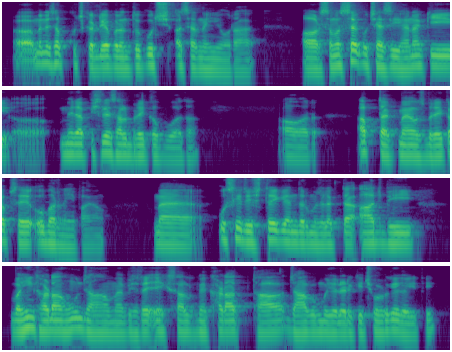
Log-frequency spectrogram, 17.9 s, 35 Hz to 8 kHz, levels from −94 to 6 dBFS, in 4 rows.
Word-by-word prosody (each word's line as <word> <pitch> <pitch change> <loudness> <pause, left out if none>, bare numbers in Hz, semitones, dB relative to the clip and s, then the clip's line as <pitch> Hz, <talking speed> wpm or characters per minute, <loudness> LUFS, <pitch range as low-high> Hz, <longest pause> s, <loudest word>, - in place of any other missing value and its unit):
अ, 290 0 +4
मैंने 150 0 0
सब 150 0 0
कुछ 130 - -5
कर - - +2
लिया 120 +1 +6
परंतु 115 0 0
कुछ 130 +1 +1
असर 115 - 0
नहीं 105 -1 -4
हो 100 -1 -7
रहा 95 0 -6
है। 100 - -8 0.5
और 110 -1 +3
समस्या 130 +10 +5
कुछ 140 -5 -1
ऐसी 120 0 +3
है 110 0 0
ना 125 +2 +2
कि 125 -1 +5 0.3
अ, - - -12 0.2
मेरा 125 0 +3
पिछले 135 -1 +1
साल 120 -1 +1
ब्रेकअप 110 -2 -2
हुआ 100 -1 -6
था। - - -14 0.9
और 105 - -5 0.4
अब - - +2
तक - - +4
मैं 115 0 +4
उस 110 -1 0
ब्रेकअप 115 +4 +2
से 120 -1 +5
उभर 115 -2 0
नहीं 100 -2 -8
पाया 100 +1 -11
हूँ। 100 - -17 0.5
मैं 110 -2 +1 0.3
उसी 155 +3 +1
रिश्ते 130 +2 +2
के 135 - 0
अंदर 120 -1 0
मुझे 115 -1 -4
लगता 110 +1 -1
है - - +1
आज 120 0 +2
भी, 115 0 -2 0.5
वहीं 125 +5 +3
खड़ा 120 -2 +4
हूँ 125 +3 0
जहाँ 110 -2 -2
मैं 110 0 -5
पिछले 110 +1 -1
1 115 - -5
साल 115 -1 -2
में 115 - -3
खड़ा 115 -1 +2
था, 115 0 -1
जहाँ 110 -1 +2
पे - - -6
वो - - -5
मुझे 110 -1 -2
लड़की 110 +1 -1
छोड़ 115 +1 -4
के 125 0 +1
गई 105 -2 -2
थी। 120 +6 -13
115 Hz, 230 wpm, -26 LUFS, 110-125 Hz, 0.9 s, लिया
